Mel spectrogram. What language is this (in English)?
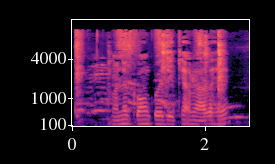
Loarki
